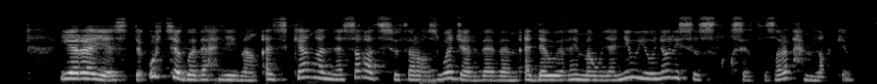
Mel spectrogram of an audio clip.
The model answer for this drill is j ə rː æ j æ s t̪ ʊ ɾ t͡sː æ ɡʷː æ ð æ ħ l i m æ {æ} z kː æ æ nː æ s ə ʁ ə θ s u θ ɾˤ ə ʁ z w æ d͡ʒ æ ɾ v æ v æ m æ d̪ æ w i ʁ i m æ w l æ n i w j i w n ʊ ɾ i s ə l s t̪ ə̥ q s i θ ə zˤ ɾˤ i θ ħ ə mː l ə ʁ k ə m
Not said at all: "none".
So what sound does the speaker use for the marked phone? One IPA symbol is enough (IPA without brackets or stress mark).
æ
